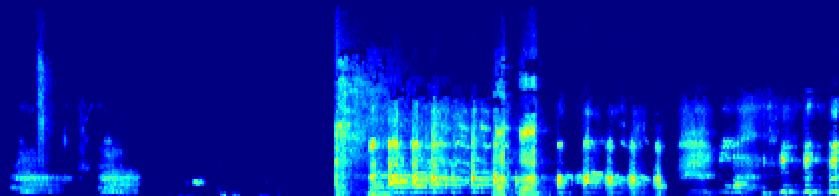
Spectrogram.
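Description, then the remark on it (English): A pet dog gives two short, sharp barks, followed after a pause by a stretch of people laughing and chuckling. “And Look, that is my oh dog God, barking in”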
